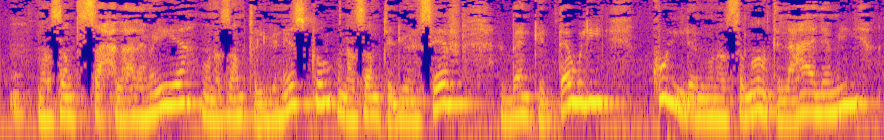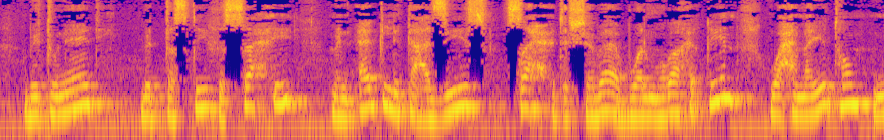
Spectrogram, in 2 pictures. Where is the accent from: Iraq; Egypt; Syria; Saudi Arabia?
Egypt; المناهج الدراسية عندنا في مصر ما فيهاش غير درس واحد فقط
